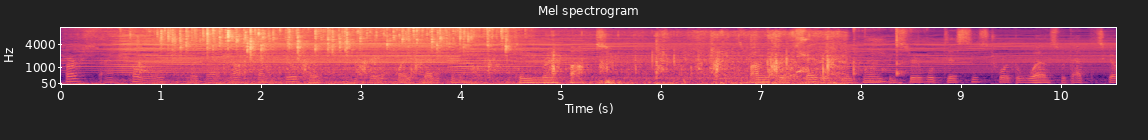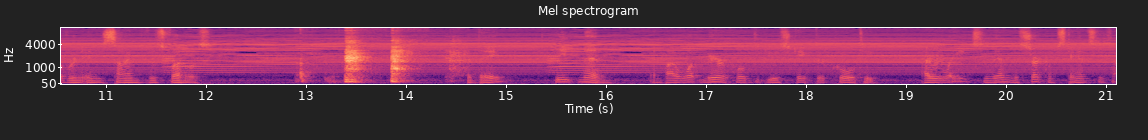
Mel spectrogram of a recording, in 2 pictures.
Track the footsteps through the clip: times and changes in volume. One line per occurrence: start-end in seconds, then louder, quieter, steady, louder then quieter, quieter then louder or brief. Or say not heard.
1.7-7.9 louder.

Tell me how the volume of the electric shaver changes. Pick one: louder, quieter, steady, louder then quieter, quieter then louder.
quieter.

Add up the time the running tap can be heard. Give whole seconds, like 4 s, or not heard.
5 s.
